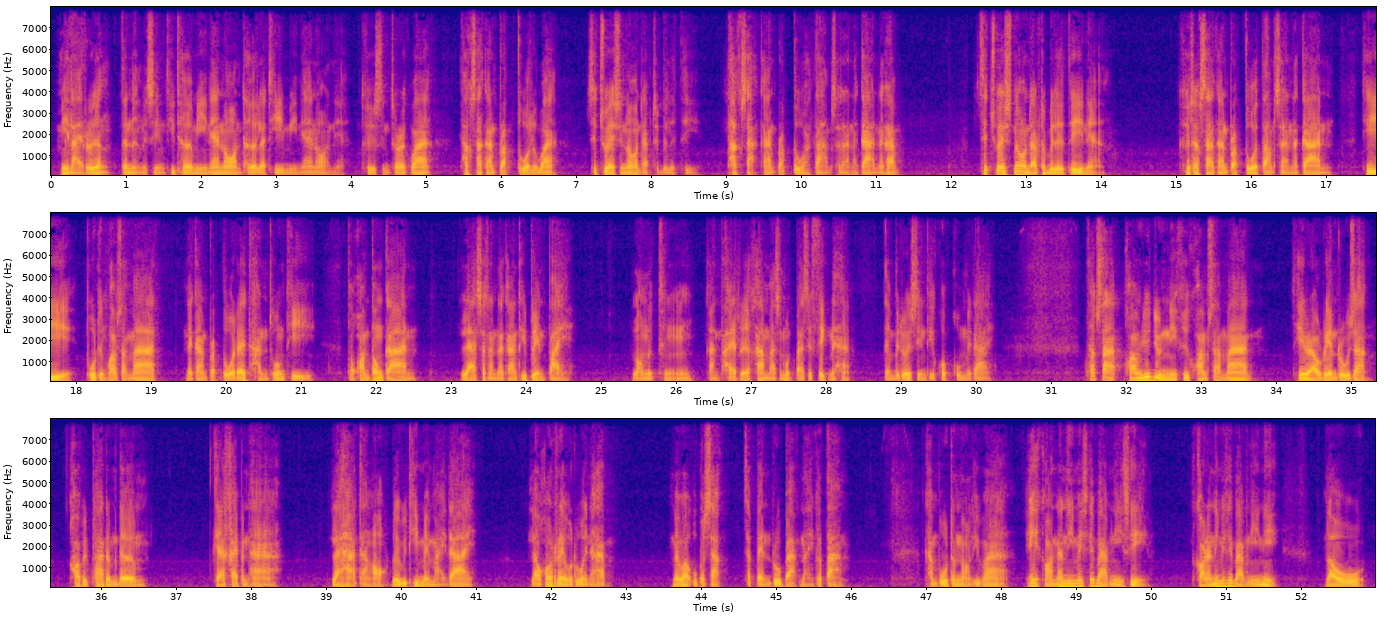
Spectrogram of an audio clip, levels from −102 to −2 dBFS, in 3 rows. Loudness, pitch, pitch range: -17 LUFS, 85 Hz, 70-95 Hz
